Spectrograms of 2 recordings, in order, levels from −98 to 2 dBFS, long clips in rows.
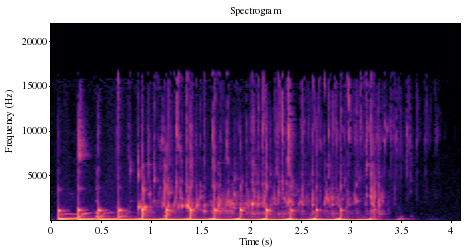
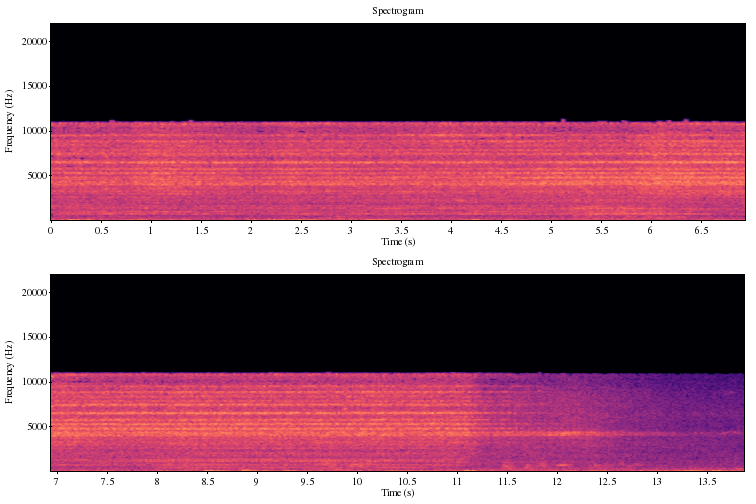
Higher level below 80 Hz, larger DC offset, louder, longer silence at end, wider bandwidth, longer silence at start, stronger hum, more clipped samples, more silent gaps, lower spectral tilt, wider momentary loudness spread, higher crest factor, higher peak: first, -20 dBFS vs -34 dBFS; neither; second, -19 LUFS vs -16 LUFS; first, 0.6 s vs 0 s; first, 16 kHz vs 12 kHz; about the same, 0.05 s vs 0 s; neither; neither; neither; first, -6.5 dB/octave vs 1 dB/octave; second, 7 LU vs 12 LU; about the same, 16 dB vs 16 dB; about the same, -2 dBFS vs -4 dBFS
